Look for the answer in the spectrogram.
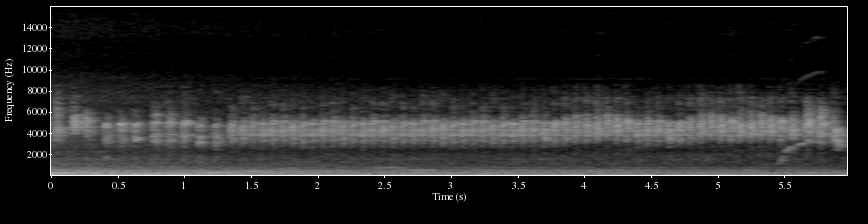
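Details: Kept canary, a tutor bird for training songbirds, singing energetically at night: a continuous rapid high trill held steady for six seconds, ending in a quick rising-then-falling swoop, with a low background hum.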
